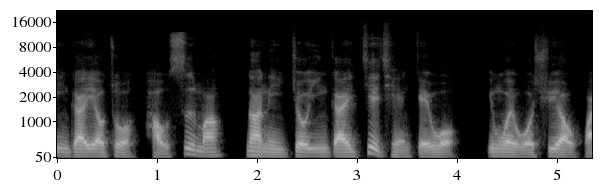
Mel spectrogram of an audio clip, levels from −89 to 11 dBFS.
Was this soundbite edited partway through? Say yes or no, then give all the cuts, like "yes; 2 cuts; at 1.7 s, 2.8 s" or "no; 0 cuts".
yes; 1 cut; at 1.8 s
